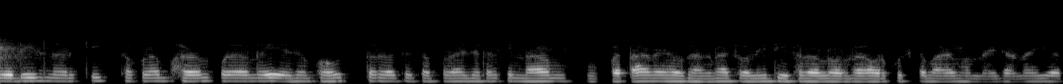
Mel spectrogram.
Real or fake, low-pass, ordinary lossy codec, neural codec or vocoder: real; 3.6 kHz; none; none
